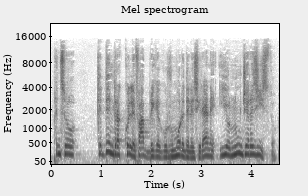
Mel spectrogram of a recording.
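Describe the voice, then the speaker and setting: A man's voice: on the high side, animated, normal speed, a little mellow. A man with a central Italian accent from Lazio, telling a story as a colloquial, vivid theatrical monologue. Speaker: stage actor narrating.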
